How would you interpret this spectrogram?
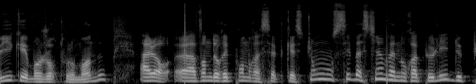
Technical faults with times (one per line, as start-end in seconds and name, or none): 1.85-1.87 overlapping chunks
3.87-3.89 overlapping chunks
